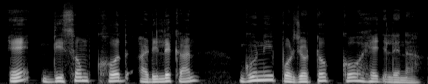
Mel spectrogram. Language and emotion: Santali, neutral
